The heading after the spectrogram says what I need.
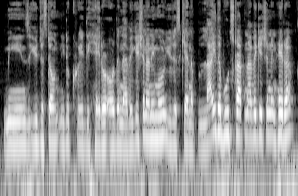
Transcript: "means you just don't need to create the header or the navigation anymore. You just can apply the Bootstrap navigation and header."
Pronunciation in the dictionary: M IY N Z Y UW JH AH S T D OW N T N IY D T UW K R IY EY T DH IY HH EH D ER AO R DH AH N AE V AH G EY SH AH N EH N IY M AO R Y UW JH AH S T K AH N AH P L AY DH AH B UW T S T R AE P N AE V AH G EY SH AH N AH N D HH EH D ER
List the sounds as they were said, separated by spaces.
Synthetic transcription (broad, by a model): M IY N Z Y UW JH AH S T D OW N T N IY D T UW K R IY EY T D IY HH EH D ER AO R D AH N AE V AH G EY SH AH N EH N IY M AO R Y UW JH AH S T K AH N AH P L AY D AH B UW T S T R AE P N AE V AH G EY SH AH N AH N HH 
